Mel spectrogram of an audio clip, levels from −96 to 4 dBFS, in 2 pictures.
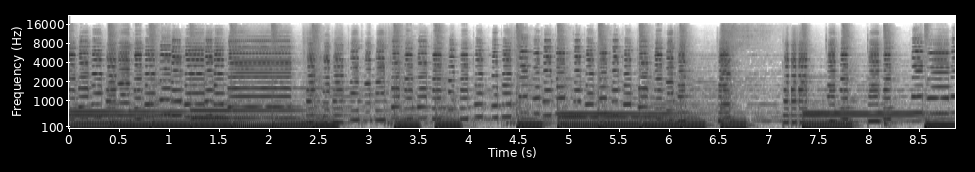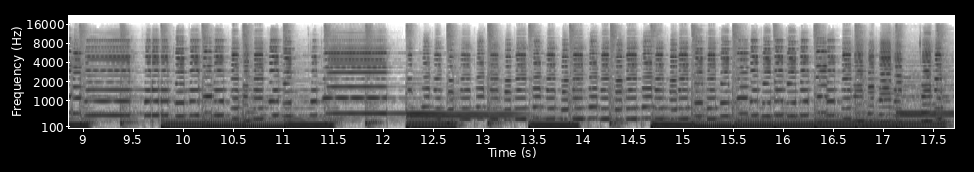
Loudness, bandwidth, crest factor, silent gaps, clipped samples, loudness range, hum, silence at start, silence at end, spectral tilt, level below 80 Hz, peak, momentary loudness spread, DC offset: -12 LUFS; 16.5 kHz; 12 dB; none; under 0.1%; 2 LU; none; 0 s; 0 s; -4.5 dB/octave; -16 dBFS; 0 dBFS; 5 LU; under 0.1%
